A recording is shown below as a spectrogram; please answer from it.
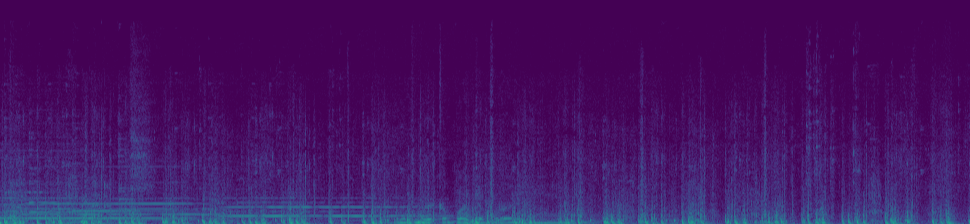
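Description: Horse hooves clip-clop in a fast gallop across open ground in Red Dead Redemption, a steady rhythmic pounding with tones of game music underneath and someone speaking Spanish over it.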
